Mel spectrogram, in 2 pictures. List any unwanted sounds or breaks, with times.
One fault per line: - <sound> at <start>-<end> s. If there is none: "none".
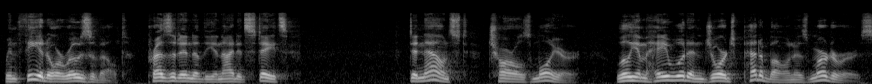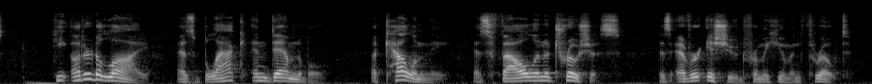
none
